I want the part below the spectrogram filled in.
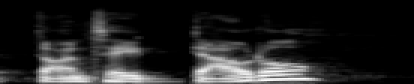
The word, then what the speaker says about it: Dante Dowdle: I mean, I don't know how to Dante Dowdle. Is that how you say his name? – Yeah. Yeah.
